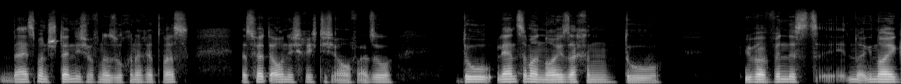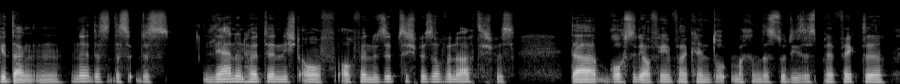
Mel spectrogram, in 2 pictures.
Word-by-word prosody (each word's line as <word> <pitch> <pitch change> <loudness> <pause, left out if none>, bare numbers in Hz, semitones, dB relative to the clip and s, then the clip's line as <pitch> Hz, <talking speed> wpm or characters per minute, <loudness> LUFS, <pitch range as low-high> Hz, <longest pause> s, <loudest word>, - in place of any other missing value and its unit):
da 115 +2 -1
ist 120 0 -1
man 130 -3 +1
ständig 120 +1 +1
auf 110 - -7
'ner 105 -2 0
Suche 105 +1 -5
nach 110 0 -2
etwas. 110 +1 -2 0.5
Das 105 0 -3
hört 125 -1 +2
auch 115 +2 +4
nicht 115 -1 -4
richtig 110 -1 -5
auf. 105 -1 -3
Also, 105 0 -2 0.6
du 120 -1 +3
lernst 125 +2 +4
immer 125 -2 +6
neue 110 +1 +5
Sachen, 110 -1 -1
du 100 0 -2 0.8
überwindest, 115 +1 +2
äh, - - -12
neu 115 -1 0
neue 120 -1 +7
Gedanken, 105 -2 +1
ne? 135 0 0
Das 120 +1 -6
das 115 -6 -4
das 115 -1 -4 0.3
Lernen 120 +3 +2
hört 120 -1 +1
ja 120 - +4
nicht 120 0 -3
auf, 110 -2 0
auch 110 0 -1
wenn 115 0 +1
du 110 - -3
70 130 +2 -4
bist, 120 +1 -3
auch 120 0 -2
wenn 120 - 0
du - - +3
80 - - -3
bist. - - -5 0.5
Da 110 0 +7
brauchst 115 0 -1
du - - -3
dir 115 - +5
auf 100 +1 -4
jeden 110 0 0
Fall 110 -1 -2
keinen 105 0 -4
Druck - - -5
machen, 105 0 -6
dass 105 -1 -4
du 105 - -4
dieses 105 0 -5
perfekte, 110 0 0
115 Hz, 200 wpm, -22 LUFS, 110-120 Hz, 0.8 s, neue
